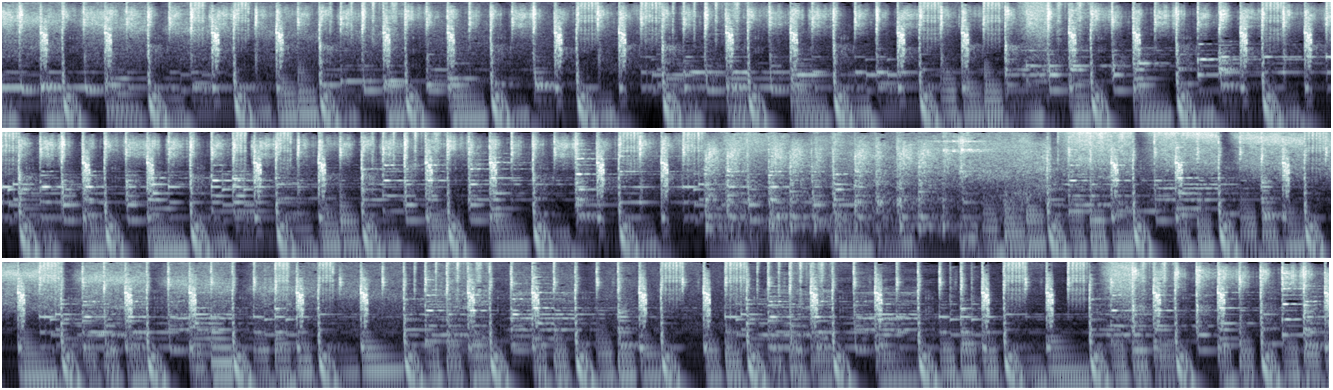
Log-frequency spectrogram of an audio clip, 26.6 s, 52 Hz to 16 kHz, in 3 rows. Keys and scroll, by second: 0.1 ctrl+=.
